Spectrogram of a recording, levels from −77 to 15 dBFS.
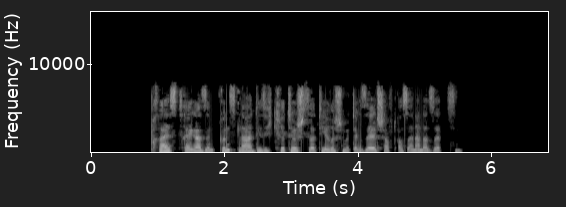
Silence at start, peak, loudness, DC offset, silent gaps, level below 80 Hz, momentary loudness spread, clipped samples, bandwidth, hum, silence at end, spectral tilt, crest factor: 0.9 s; -6 dBFS; -24 LUFS; under 0.1%; 5.26-5.33 s; -58 dBFS; 9 LU; under 0.1%; 8.4 kHz; none; 1.3 s; -2.5 dB/octave; 22 dB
